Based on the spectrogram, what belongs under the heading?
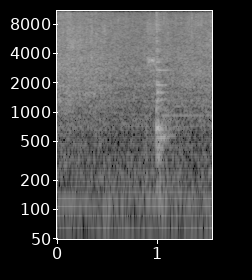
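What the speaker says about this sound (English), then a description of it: "So we're going to have this simmer for about 20 minutes on medium heat, and we should have this covered at the same time." Tomato soup simmering in a covered pot over medium heat, giving a faint, steady hiss with one small click midway, alone and without voices.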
